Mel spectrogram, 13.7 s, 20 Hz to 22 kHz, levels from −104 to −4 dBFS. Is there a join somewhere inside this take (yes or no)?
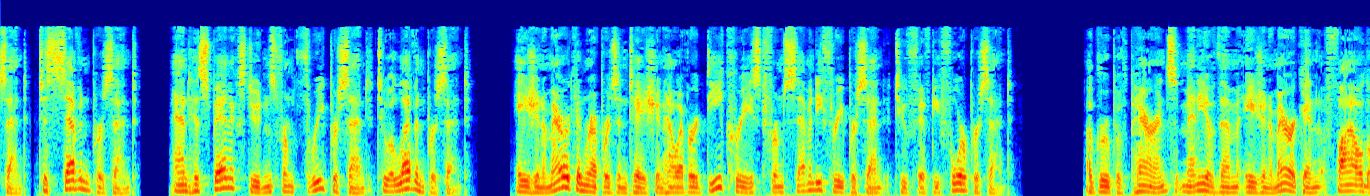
no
